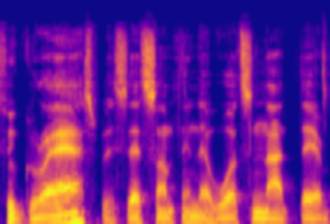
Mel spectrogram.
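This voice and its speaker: Podcast host guy, really deep voice, pushing with follow-up questions. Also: steady tone, moderate pace, vocal fry. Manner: probing, questioning follow-ups. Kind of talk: interview questions.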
